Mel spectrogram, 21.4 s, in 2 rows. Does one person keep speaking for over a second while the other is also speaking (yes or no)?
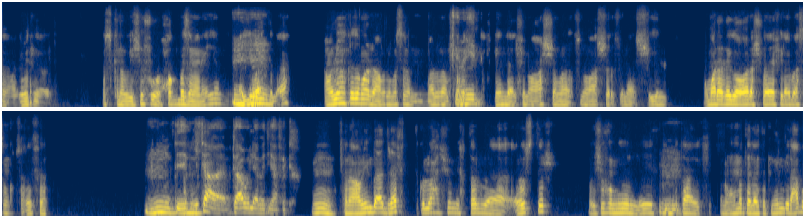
no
